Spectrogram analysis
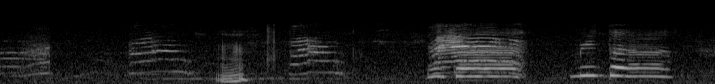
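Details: A domestic cat gives a run of insistent meows, one long and loud, calling its owner to the kitchen, as it usually does when the owner is there.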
